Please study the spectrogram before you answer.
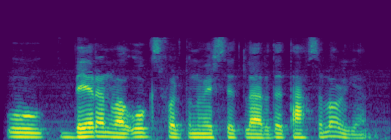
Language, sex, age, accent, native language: Uzbek, male, 18-24, Andijon, Uzbek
